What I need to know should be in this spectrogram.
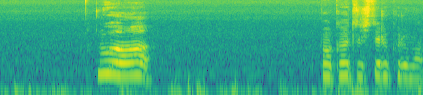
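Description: A young woman lets out short high-pitched exclamations close by.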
